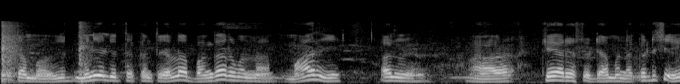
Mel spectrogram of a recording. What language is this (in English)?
Kannada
